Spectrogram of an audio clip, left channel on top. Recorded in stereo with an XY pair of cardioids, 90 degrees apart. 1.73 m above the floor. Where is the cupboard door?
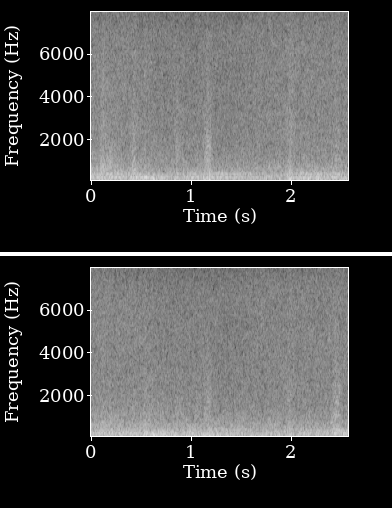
No cupboard door in this recording.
